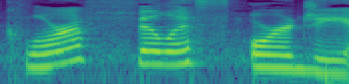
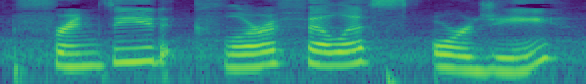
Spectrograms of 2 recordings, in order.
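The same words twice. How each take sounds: First: Chlorophyllus Orgy spelled out slowly, syllable by syllable; carefully slow so as not to trip on Chlorophyllus; slow, deliberate pronunciation of a tricky name. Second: Said slowly. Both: Shown as a demonstration. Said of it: "I have to say it slow".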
